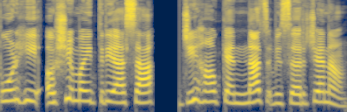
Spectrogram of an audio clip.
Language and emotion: Goan Konkani, neutral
